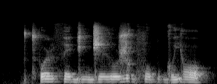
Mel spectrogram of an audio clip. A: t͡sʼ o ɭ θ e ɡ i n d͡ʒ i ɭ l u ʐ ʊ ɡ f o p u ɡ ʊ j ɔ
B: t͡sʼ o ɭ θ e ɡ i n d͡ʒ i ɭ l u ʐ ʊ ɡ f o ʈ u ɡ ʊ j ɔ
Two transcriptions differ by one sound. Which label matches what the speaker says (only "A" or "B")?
A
